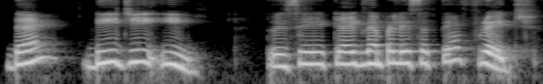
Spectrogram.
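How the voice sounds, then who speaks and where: ऊँची, मधुर आवाज़ वाली महिला शिक्षिका. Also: female voice, high voice, unhurried, mellow. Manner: patient, step-by-step explaining with frequent "ठीक है" checks. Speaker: teacher explaining phonics to parents. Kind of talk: explanatory lesson to camera.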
